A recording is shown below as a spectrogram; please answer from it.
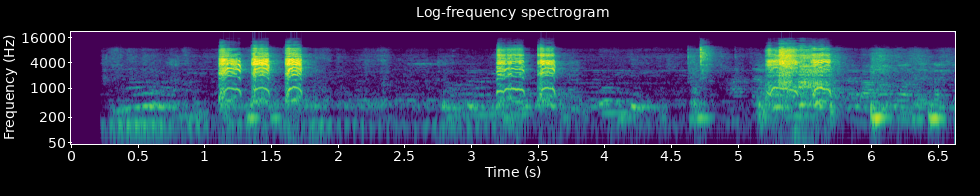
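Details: Young pet parrot giving harsh, squawking "chi chi" calls in short clusters of two or three, with softer chatter between bursts.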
